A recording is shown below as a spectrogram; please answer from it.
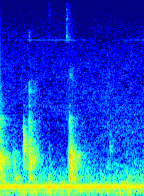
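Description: Wooden spoon muddling strawberries at the bottom of a cup: three short knocks about half a second apart, over a steady low hum.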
